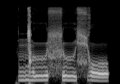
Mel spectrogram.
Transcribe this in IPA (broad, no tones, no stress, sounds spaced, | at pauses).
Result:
ŋ͡ǀ ɯ ɬ ɯ ɕ o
